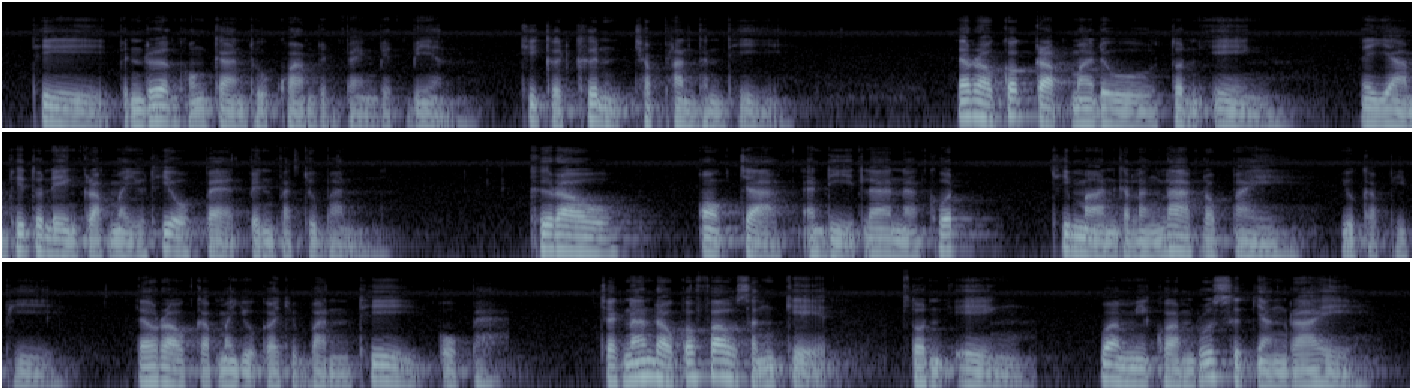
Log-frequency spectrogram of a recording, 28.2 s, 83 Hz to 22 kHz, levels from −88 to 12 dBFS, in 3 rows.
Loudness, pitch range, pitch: -31 LUFS, 85-105 Hz, 95 Hz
